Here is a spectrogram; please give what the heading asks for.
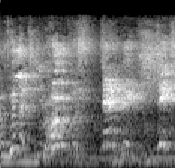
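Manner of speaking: high, loud, angry insult; furious tirade. Acted. Son berates his father on the phone, furious. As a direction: spit it at him, pitch soaring.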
